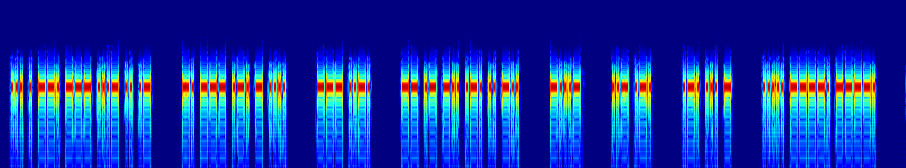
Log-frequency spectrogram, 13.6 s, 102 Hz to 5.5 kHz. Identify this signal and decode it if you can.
Morse code, heard as a keyed tone, about 36 wpm, 700 Hz. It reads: SEGOVIA NORTH OF MADRID <BT> UR RST 599
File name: UK MASTER QSOs TRAINING / 35WPM / UK MASTER QSOs 0033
